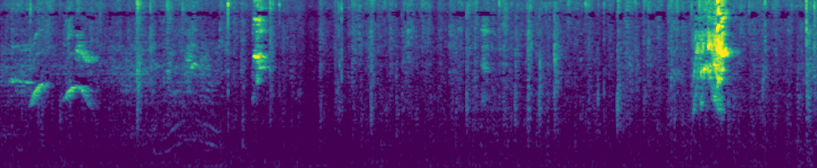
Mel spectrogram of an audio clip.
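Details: Pet female black-headed parrot, five years old, kept in a bird room on her birthday: two pairs of short arched chirps at the start, a low faint warble, then one loud harsh screech near the end amid light tapping.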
